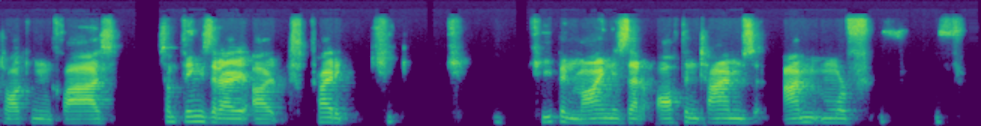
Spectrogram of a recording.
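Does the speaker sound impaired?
Yes: stuttering; stuttering since childhood, expected to persist lifelong; several speech therapy programs gone through, notably at Blank Center, stutters openly; blocks and repetitions; here repeated sounds, repeated words, prolonged sounds.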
